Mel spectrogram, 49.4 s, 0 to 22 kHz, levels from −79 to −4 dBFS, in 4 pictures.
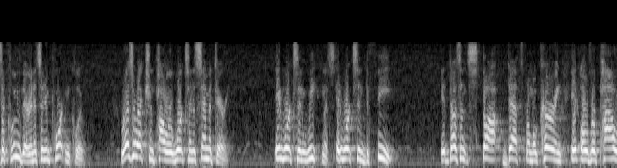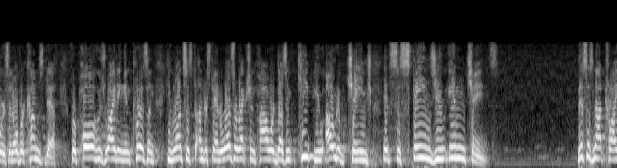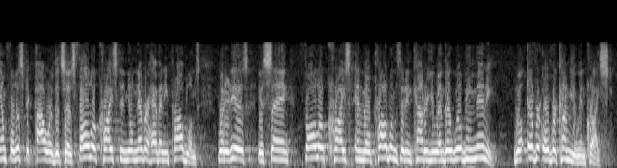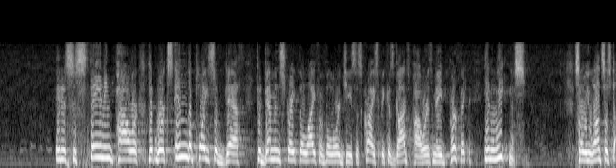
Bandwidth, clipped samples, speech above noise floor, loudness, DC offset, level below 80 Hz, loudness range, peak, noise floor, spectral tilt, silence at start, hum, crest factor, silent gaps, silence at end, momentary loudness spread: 8 kHz; under 0.1%; 34 dB; -13 LUFS; under 0.1%; -46 dBFS; 4 LU; 0 dBFS; -46 dBFS; -6 dB/octave; 0 s; none; 12 dB; none; 0 s; 7 LU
